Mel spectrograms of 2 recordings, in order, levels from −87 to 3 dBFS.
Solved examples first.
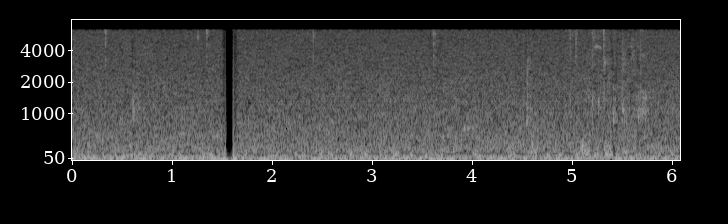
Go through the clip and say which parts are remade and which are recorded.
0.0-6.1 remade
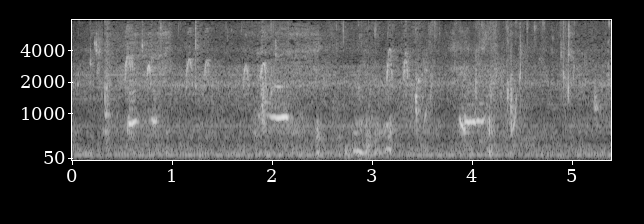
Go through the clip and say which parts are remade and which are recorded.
0.0-5.4 recorded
